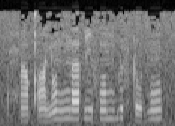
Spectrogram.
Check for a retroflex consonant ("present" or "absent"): present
